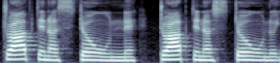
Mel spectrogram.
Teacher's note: dropped in a stone, dropped in a 하면서 너처럼 또 연결해 주시고요. stone 할 때 S 뒤에 T들은 살짝 된 소리를 냅니다. dropped in a stone, dropped in a stone 여유롭게 모음 소리 내주시고요.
